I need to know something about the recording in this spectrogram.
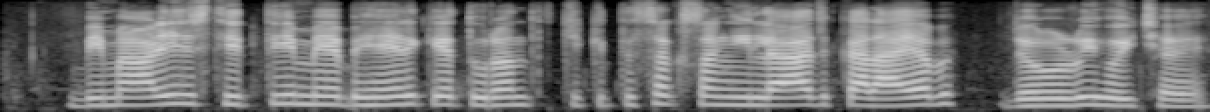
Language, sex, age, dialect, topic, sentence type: Maithili, male, 25-30, Eastern / Thethi, agriculture, statement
